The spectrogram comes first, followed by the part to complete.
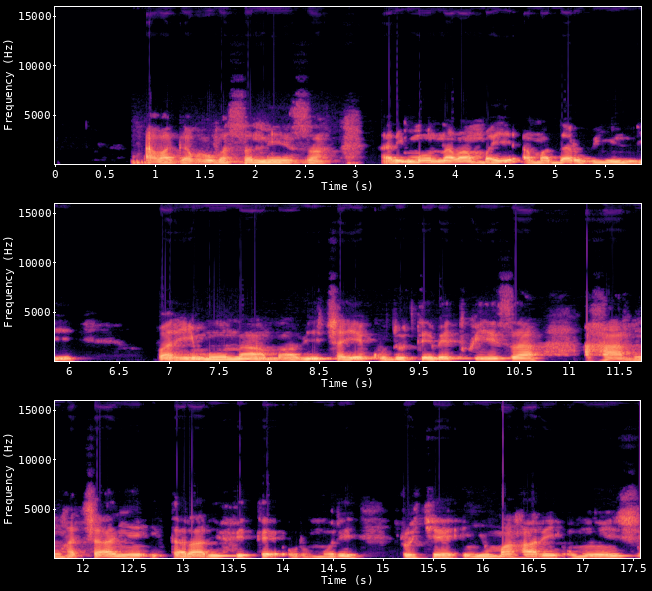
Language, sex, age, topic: Kinyarwanda, male, 18-24, government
